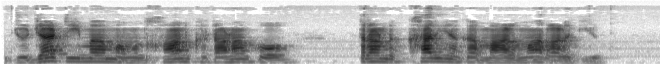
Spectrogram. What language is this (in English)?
Gujari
